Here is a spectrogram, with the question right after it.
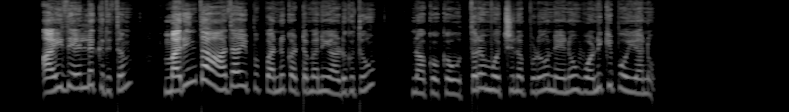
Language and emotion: Telugu, fearful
